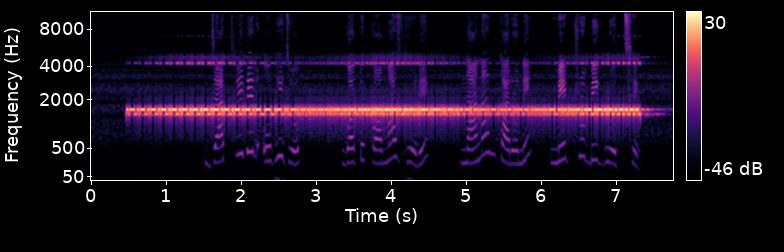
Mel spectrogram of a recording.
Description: NAVTEX (SITOR-B), 100 baud, 170 Hz shift, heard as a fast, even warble, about 1500 Hz centre, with fading and speech in Bangla. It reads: INNYCH WIDAC BYLO DALEJ, W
